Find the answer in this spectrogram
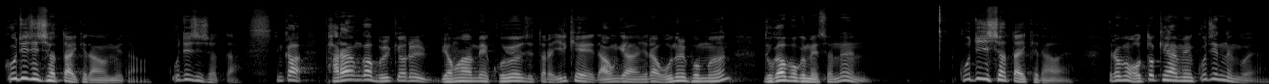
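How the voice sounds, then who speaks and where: A male pastor delivering a sermon in a church with a lively, animated voice that swings widely in pitch. He pitches a little higher than most men and acts out quoted lines with bursts of energy. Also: brisk. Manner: lively, animated preaching with laughs and acted-out quotes. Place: church sanctuary.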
